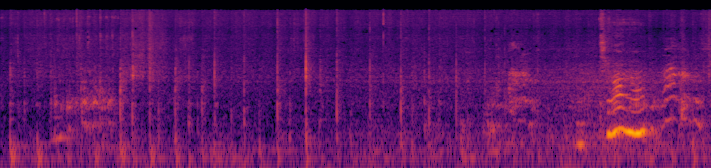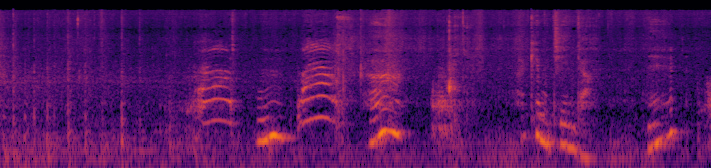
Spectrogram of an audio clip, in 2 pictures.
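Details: Pon, a rescued middle-aged house cat, grumbles during a massage from a girl: murmured low mews early on, then a run of short bent meows in the second half, interleaved with people talking softly in the room.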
